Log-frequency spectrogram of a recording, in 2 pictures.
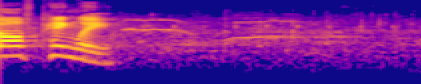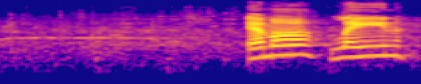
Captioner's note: attendees cheering; attendees applauding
